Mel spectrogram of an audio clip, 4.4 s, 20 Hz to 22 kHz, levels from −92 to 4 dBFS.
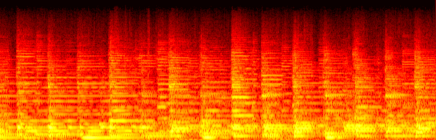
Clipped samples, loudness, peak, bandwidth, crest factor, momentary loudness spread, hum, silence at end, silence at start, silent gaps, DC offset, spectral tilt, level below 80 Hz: under 0.1%; -18 LUFS; -2 dBFS; 12 kHz; 14 dB; 2 LU; none; 0 s; 0 s; none; under 0.1%; -7 dB/octave; -42 dBFS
